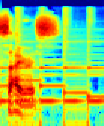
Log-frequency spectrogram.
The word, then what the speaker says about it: Cyrus: Cyrus.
